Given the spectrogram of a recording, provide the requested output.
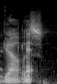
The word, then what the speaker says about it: Galvus: and Europe for a new diabetes drug called Galvus. Am I pronouncing that right? – Yes, you are. Vildagliptin, Galvus.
